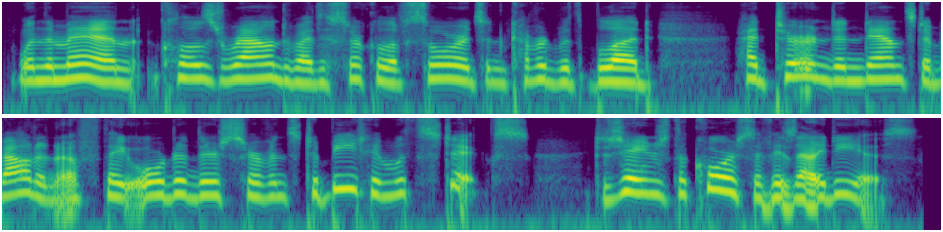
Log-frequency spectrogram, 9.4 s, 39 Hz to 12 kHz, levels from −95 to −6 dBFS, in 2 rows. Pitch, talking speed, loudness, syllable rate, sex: 220 Hz, 230 wpm, -18 LUFS, 6.1 syllables/s, female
